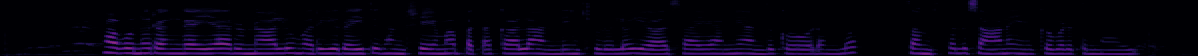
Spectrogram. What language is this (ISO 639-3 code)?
tel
